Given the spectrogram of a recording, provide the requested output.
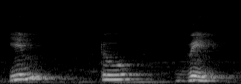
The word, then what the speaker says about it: intuit: The pronunciation of the word is simple as it has three syllables. In, to, win.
